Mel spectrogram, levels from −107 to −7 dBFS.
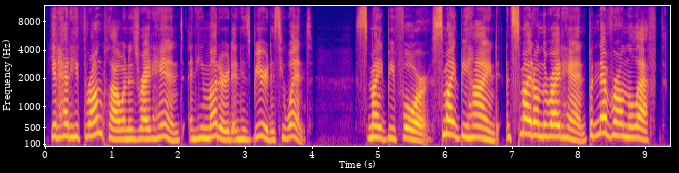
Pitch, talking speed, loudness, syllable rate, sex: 255 Hz, 210 wpm, -18 LUFS, 5.0 syllables/s, female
